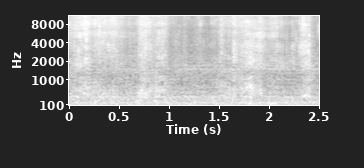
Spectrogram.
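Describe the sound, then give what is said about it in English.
Pastry crust for a galette being unwrapped from its wrapping: faint, irregular crinkling and rustling continues throughout, with a few sharper crackles. “Unwrap my pastry crust.”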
